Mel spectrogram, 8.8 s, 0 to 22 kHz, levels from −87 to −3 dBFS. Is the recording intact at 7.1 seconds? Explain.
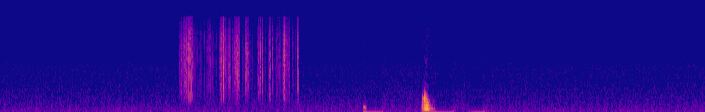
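Yes, at 7.1 seconds the audio is intact, with no dropout, click, distortion or other fault heard at that point.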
